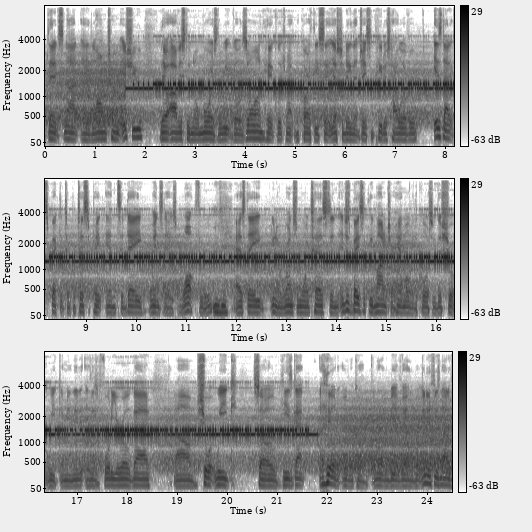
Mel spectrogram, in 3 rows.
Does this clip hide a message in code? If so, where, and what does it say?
Yes: RTTY (75 baud, 170 Hz shift) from 1.6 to 21.8 s, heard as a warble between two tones, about 1360 Hz centre, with radio static and speech in English. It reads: 90C4V LOTVD G69GR F1O1R F1BAQ XBX5Z 0N41L L5FQ2 B50TZ Q3FMS W3U9M CNP3S 77EHG Q7JCP XXVRW KVWM6 ZUD3N 9MRPH LAFYH SRQSL BXBJF K71HQ 6HYJL EWHV0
